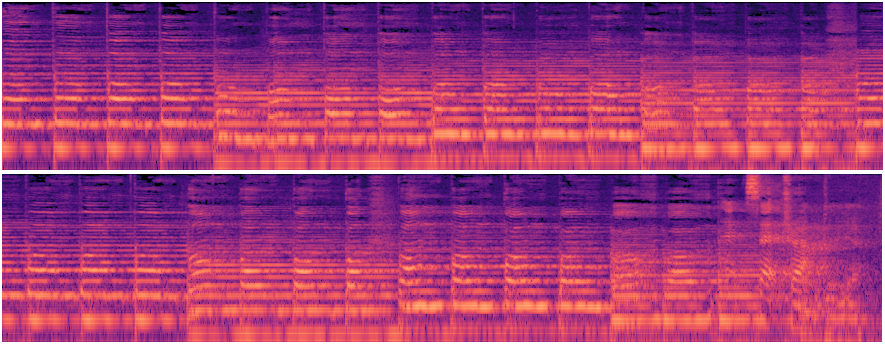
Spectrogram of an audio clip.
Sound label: Alto Bass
